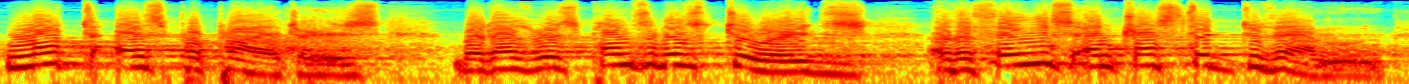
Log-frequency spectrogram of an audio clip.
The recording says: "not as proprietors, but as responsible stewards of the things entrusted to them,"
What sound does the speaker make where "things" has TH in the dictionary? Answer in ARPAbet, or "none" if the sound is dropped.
TH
